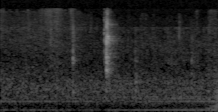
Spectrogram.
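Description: A revolver clicks as its cylinder swings open.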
